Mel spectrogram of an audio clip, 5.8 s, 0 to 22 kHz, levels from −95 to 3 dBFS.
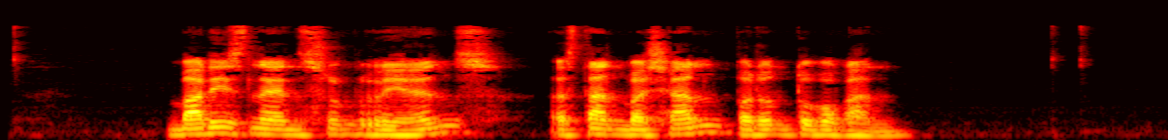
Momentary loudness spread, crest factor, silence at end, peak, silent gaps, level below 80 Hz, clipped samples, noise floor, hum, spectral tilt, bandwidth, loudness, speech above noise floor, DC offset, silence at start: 11 LU; 22 dB; 1.3 s; -6 dBFS; none; -50 dBFS; under 0.1%; -78 dBFS; none; -4.5 dB/octave; 11.5 kHz; -25 LUFS; 53 dB; under 0.1%; 0.85 s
